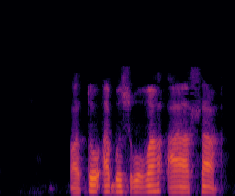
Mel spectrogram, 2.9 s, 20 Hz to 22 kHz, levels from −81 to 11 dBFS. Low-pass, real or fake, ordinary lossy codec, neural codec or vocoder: 5.4 kHz; fake; MP3, 24 kbps; codec, 16 kHz, 1 kbps, FunCodec, trained on LibriTTS, 50 frames a second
